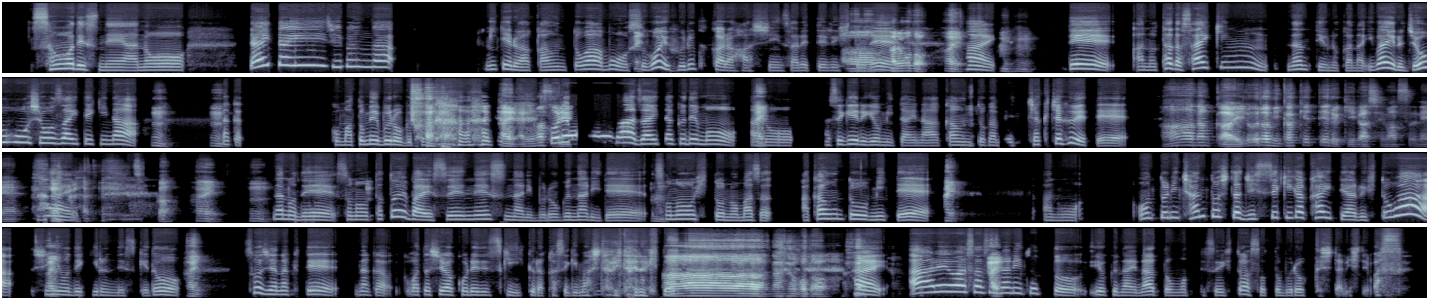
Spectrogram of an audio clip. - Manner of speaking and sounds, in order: laughing while speaking: "とか、なんか"; laugh; tapping; laugh; other noise; laughing while speaking: "稼ぎましたみたいな人？"; laugh
- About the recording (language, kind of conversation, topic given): Japanese, podcast, 普段、情報源の信頼性をどのように判断していますか？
